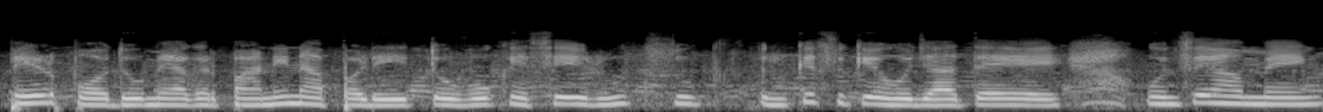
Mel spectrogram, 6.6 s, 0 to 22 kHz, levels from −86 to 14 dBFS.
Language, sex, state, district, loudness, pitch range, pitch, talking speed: Hindi, female, Uttar Pradesh, Jyotiba Phule Nagar, -15 LUFS, 185-220 Hz, 205 Hz, 180 wpm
